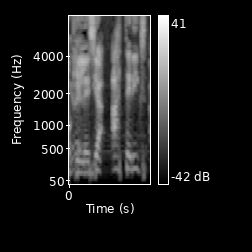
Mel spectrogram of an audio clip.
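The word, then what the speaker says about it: Astérix: Después había gente que tomaba muy literalmente el acento en la E y te decía Asterix. Y, después cuando aprendes francés te das cuenta que no, que es Asterix.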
